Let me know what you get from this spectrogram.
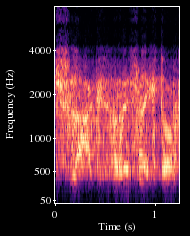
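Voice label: searchlite, mood low, Polish speech; War Thunder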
